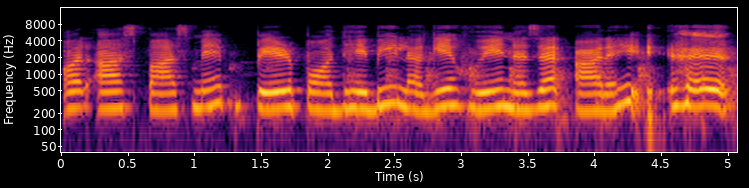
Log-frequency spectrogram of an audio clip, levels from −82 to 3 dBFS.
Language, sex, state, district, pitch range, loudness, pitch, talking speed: Hindi, female, Jharkhand, Palamu, 235-265 Hz, -14 LUFS, 245 Hz, 140 wpm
